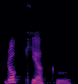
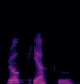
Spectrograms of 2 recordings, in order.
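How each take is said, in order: First: The u vowel is dropped between k and h. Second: The u vowel is dropped between k and h.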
